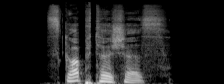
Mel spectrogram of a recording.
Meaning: strong/mixed nominative/accusative neuter singular of skoptisch
- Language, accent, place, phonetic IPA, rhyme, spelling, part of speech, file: German, Germany, Berlin, [ˈskɔptɪʃəs], -ɔptɪʃəs, skoptisches, adjective, De-skoptisches.ogg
